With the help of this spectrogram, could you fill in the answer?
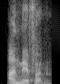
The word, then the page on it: uneven: Indian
